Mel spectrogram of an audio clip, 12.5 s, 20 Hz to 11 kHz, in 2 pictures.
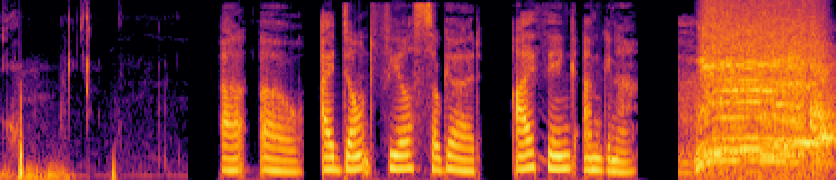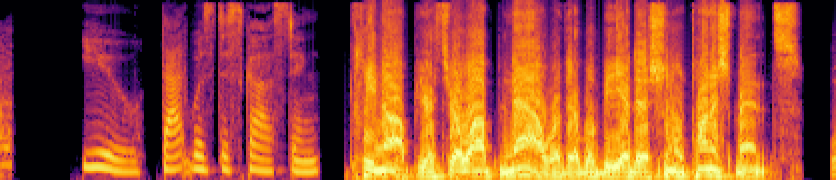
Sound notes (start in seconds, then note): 5.1 Caillou vomits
